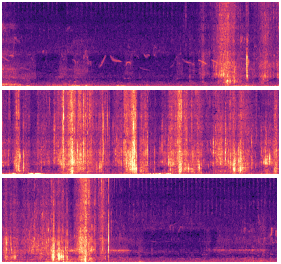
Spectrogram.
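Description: Faint, irregular footsteps rustling through dry grass and wildflowers, with low rumbles on the microphone; it dies away to near silence near the end.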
